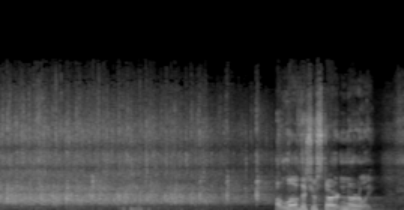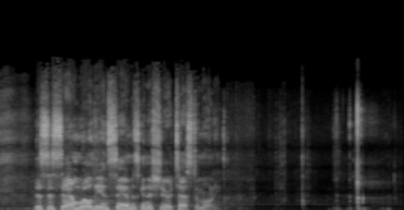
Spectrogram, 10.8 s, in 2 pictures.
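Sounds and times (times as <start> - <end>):
audience clapping: 0.0 - 4.6
speech: 3.7 - 5.1, 5.9 - 8.4.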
